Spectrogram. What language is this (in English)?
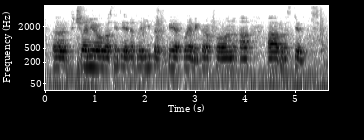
Czech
